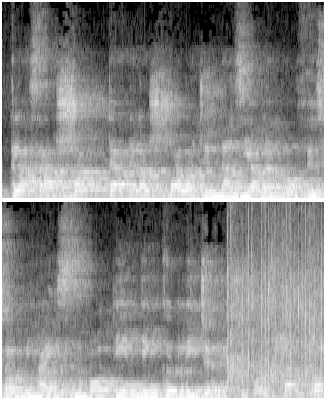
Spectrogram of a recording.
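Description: A woman sings into a microphone in a large hall.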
